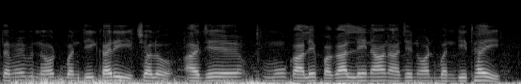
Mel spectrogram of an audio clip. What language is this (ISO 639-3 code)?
guj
